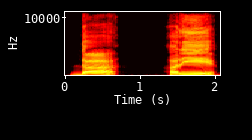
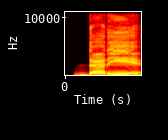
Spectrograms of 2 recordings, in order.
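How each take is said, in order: First: दरी split into द, long pause, री; rising द, then री alone; syllable by syllable. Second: दरी joined as one word with long ई; blended word. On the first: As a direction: sound out दरी very slowly in two parts. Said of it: "एक एक अक्षर का उच्चारण करना है". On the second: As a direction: read दरी whole, stretching the री. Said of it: "खींच के पढ़ना है". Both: Shown as a demonstration.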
